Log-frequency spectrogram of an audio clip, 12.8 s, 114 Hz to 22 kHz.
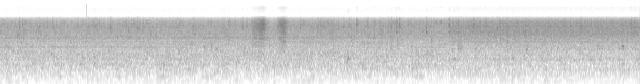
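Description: Oxyhydrogen (HHO) gas bubbling steadily up through a tank of water from a submerged tube at about 12 litres a minute.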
